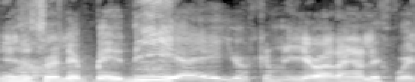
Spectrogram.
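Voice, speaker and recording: A woman's speech comes with noticeable background noise. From Cuba, Havana. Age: 80s+. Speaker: cultural promoter. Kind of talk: interview. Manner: halting.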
